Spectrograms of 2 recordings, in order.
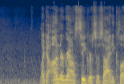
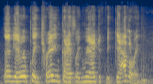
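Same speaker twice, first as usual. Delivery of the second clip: mocking high voice; 10 semitones higher than usual. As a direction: reread much higher as a nerdy mock. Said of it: "Feminist Rapu says".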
